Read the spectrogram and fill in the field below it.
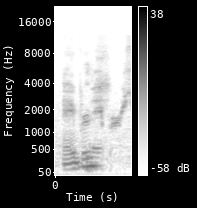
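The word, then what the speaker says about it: Nabers: then you have the Chargers taking Navers, probably. Right. And then you have probably a trade out. Neighbors. Navers. I'm not good at pronouncing Neighbors.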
